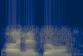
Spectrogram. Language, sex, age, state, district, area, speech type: Kashmiri, female, 18-30, Jammu and Kashmir, Budgam, rural, conversation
